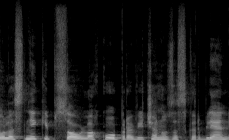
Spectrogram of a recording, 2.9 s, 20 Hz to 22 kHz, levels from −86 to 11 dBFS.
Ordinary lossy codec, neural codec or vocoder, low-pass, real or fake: none; vocoder, 44.1 kHz, 128 mel bands, Pupu-Vocoder; none; fake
